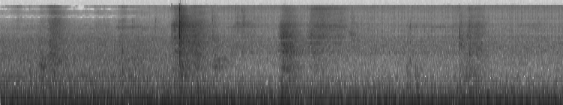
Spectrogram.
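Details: Sloth bear Niko rips away bark and blows off dirt while eating termites; short airy bursts of breath come at irregular one-to-two-second gaps, set against constant deep background hum.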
